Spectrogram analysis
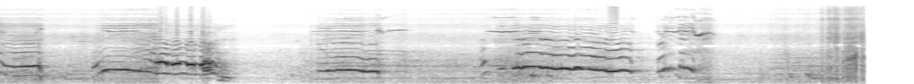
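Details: Injured adopted street dog Golu, in pain from a broken bone, gives long wavering howl-like whimpers in three drawn-out bursts, with sharp yelps between and brief pauses.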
